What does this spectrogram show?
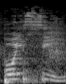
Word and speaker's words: Boise: It's Boise, by the way. Woo! Aussie just told you how to pronounce an American name.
